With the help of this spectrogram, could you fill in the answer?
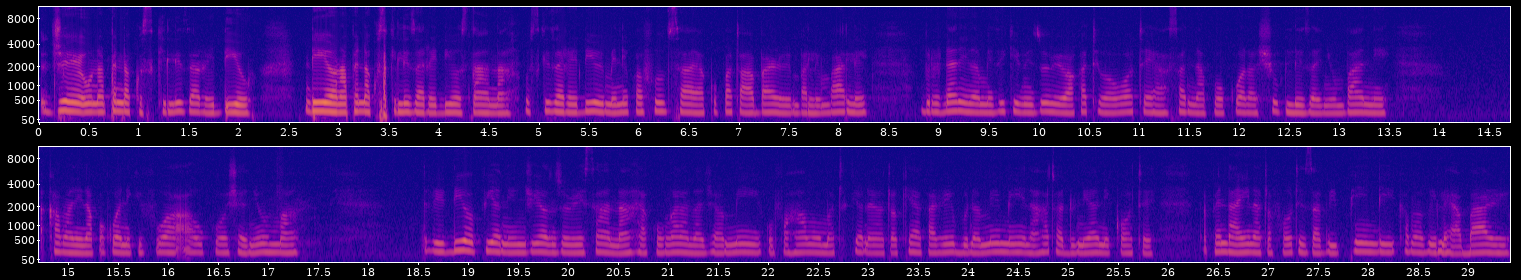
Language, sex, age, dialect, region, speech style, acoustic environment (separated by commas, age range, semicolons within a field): Swahili, female, 18-24, Kenya - Nairobi Sheng-influenced, Kenya, relaxed, silence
